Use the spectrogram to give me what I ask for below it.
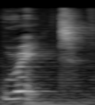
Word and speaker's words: great: Chúng ta đọc ở đây là great. Great là âm gì? B ở đây đáp án được phát âm là âm A, great.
